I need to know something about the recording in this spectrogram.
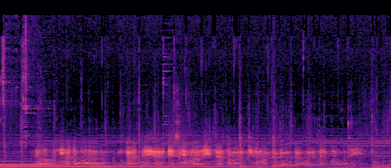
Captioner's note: speaking Sherpa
